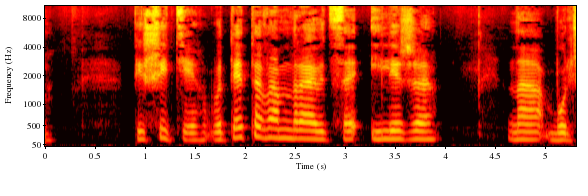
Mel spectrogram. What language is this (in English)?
Russian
